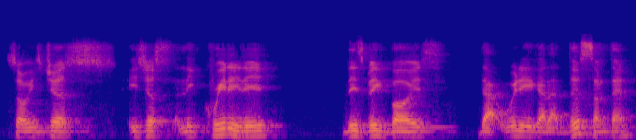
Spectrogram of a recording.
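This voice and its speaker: A man's voice: lowish voice, fairly even intonation, measured pace, dull audio. A young man from Haiti, commenting on his trades live and chatting with viewers in a loose, profane way. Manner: loose and profane, talks to chat. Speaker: live-streaming day trader. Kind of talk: casual live-stream commentary.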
